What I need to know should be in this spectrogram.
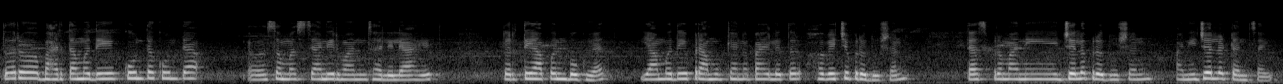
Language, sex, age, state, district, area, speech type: Marathi, female, 18-30, Maharashtra, Osmanabad, rural, spontaneous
